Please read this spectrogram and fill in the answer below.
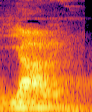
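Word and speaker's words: Jahre: comes to dodge so when you see j in german text is pronounced y so yare now listen to me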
